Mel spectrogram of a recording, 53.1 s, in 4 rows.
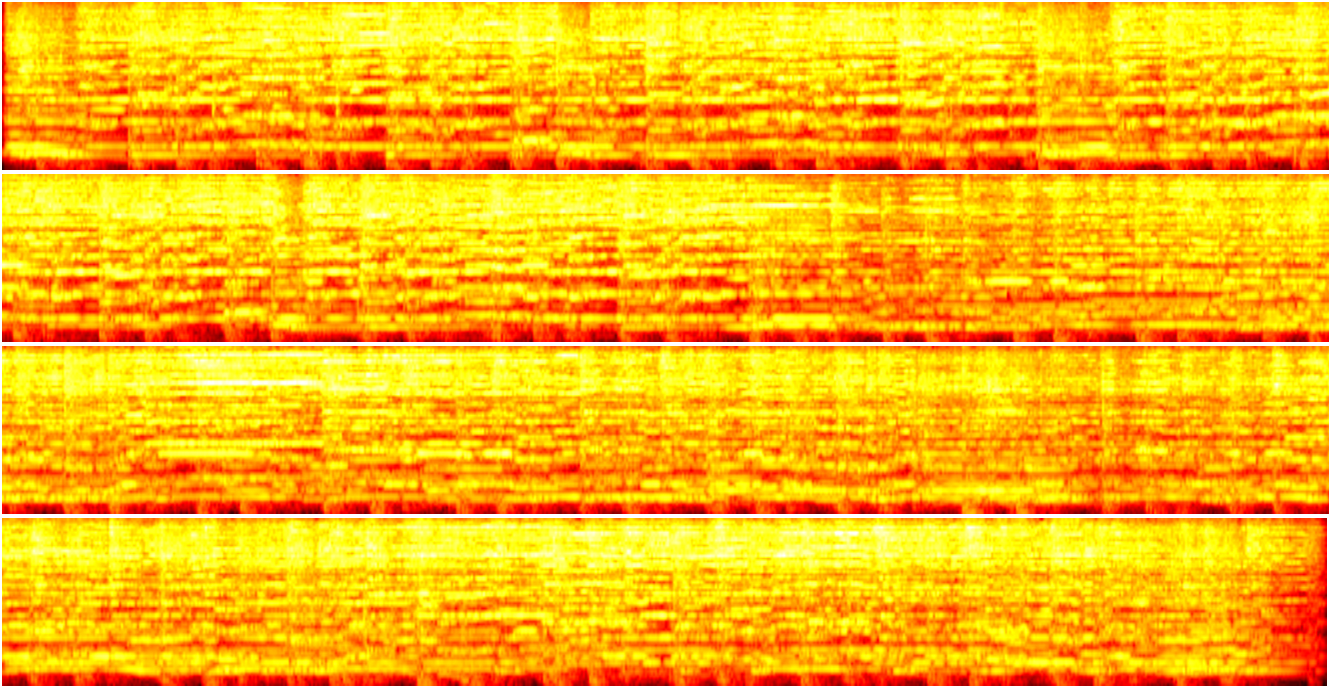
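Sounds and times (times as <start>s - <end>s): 
polska dance tune: 0.0s - 53.0s.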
